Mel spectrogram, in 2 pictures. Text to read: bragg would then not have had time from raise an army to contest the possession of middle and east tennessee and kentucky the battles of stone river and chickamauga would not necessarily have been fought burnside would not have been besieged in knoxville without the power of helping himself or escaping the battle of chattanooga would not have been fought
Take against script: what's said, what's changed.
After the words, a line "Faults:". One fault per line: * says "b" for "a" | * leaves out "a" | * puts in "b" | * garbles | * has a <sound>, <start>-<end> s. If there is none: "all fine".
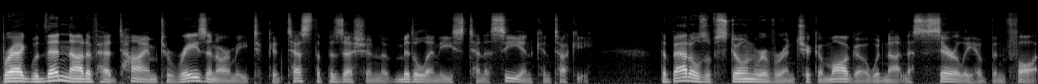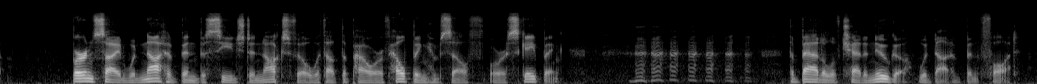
bragg would then not have had time to raise an army to contest the possession of middle and east tennessee and kentucky the battles of stone river and chickamauga would not necessarily have been fought burnside would not have been besieged in knoxville without the power of helping himself or escaping the battle of chattanooga would not have been fought
Faults:
* says "to" for "from"
* has a laugh, 16.4-17.9 s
